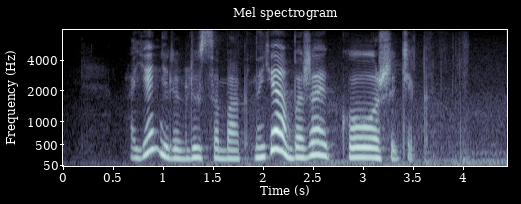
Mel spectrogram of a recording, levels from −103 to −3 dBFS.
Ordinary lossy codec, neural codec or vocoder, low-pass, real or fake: none; none; none; real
